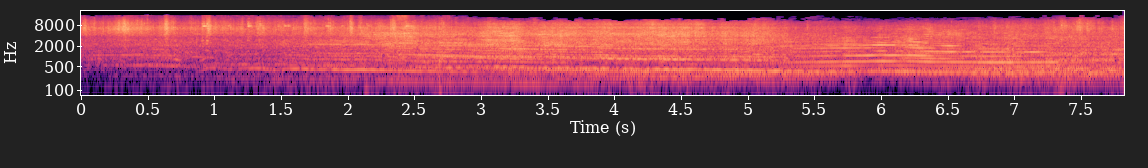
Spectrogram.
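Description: Racing motorcycle engines at high revs going by on the circuit, their pitch sliding down and up as they pass, growing louder about two seconds in.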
